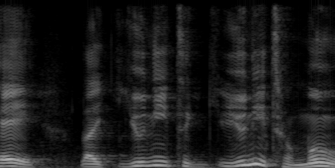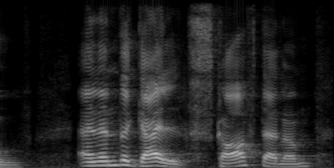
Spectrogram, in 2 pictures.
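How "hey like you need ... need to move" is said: mock broken non-native English. Retelling how a father told a man to move: imitating dad's broken english. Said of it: "with his broken ass English".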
